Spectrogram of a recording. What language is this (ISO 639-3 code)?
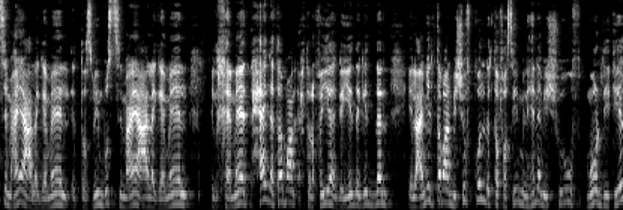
ara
